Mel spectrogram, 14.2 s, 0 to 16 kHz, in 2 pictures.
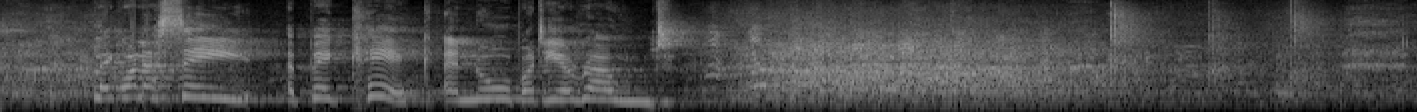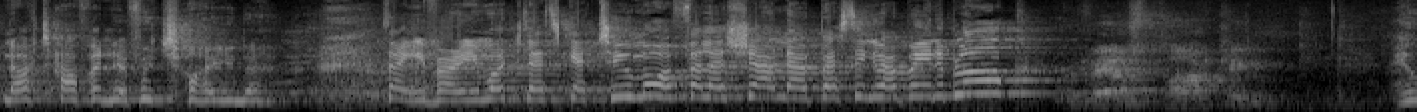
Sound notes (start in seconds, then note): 3.4 audience laughing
